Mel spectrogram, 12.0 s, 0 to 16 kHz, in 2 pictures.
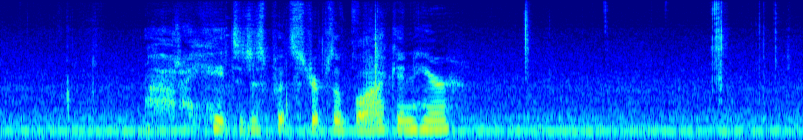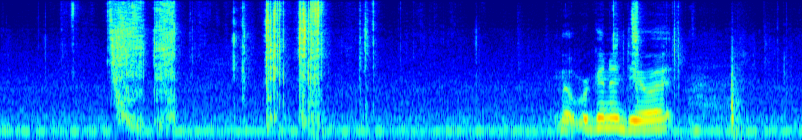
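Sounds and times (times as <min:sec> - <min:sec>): sharp tape snapping sounds: 0:06.5 - 0:08.9
tape ripping: 0:06.5 - 0:08.9.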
